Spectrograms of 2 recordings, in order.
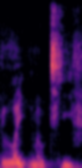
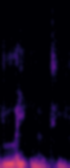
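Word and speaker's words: leitmotif: that song to be my light Motif you know my late Motif I think it's lead motif I mean sideways he's like the big music guy on YouTube he pronounces it light Motif so I'm he's wrong I don't know man I'm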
